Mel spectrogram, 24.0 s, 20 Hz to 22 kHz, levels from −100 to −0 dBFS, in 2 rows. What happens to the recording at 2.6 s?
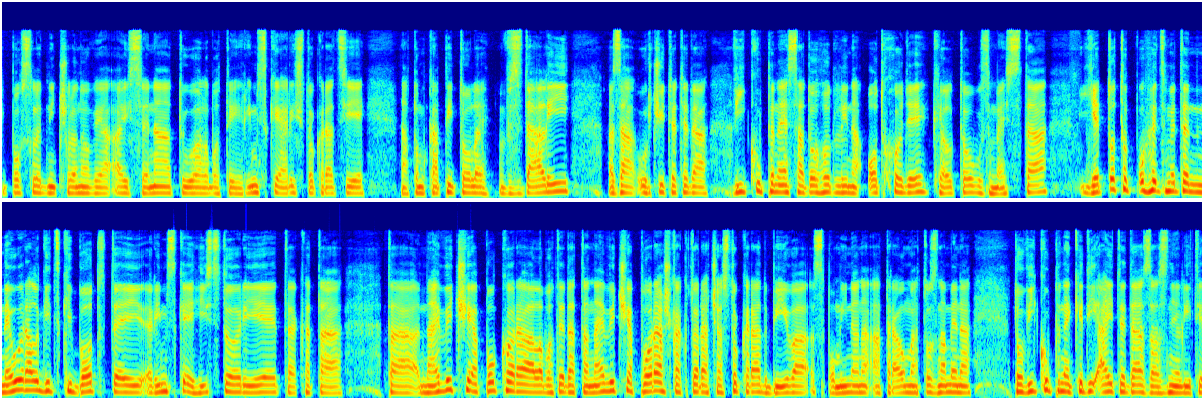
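Nothing goes wrong at 2.6 s: the speech passes through the call path intact, with no dropout, glitch or distortion at that moment.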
